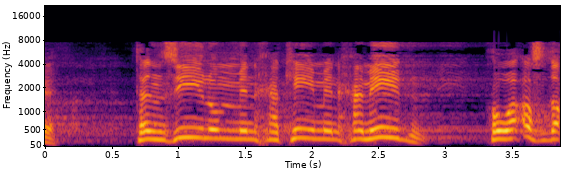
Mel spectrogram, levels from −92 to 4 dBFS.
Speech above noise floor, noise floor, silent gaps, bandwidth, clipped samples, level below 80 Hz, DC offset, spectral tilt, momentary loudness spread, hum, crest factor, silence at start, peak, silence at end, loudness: 27 dB; -41 dBFS; none; 8 kHz; under 0.1%; -68 dBFS; under 0.1%; -4 dB/octave; 9 LU; none; 16 dB; 0 s; 0 dBFS; 0 s; -15 LUFS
